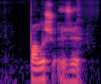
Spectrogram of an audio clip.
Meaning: pillow case
- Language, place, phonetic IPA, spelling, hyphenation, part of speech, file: Azerbaijani, Baku, [bɑɫɯʃyˈzy], balışüzü, ba‧lış‧ü‧zü, noun, Az-az-balış üzü.ogg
